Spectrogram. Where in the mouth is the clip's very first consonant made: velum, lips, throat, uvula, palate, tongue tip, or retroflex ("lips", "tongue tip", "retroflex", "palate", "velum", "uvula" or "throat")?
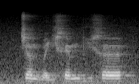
palate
